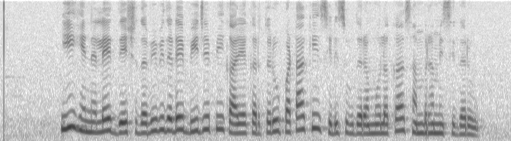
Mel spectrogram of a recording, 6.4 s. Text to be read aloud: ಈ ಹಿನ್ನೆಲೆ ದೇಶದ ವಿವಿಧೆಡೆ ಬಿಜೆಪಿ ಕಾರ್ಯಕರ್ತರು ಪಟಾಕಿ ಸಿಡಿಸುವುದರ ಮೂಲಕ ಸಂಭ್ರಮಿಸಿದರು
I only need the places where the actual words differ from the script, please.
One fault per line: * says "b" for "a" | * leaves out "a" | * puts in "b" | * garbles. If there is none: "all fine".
all fine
